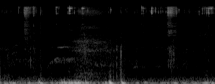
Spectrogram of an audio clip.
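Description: Footsteps on asphalt while walking, with a low rumble of wind and handling noise on a phone microphone.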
